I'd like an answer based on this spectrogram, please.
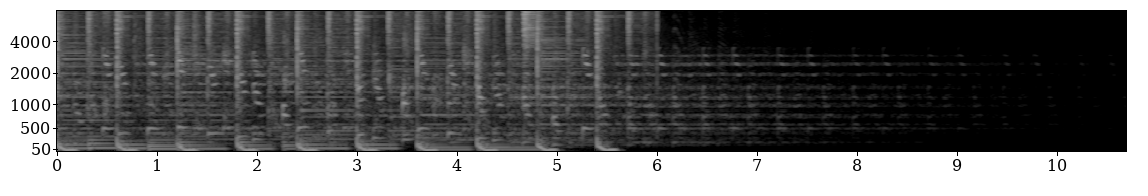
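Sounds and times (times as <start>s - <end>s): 
disco duet backing track: 0.0s - 6.0s.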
